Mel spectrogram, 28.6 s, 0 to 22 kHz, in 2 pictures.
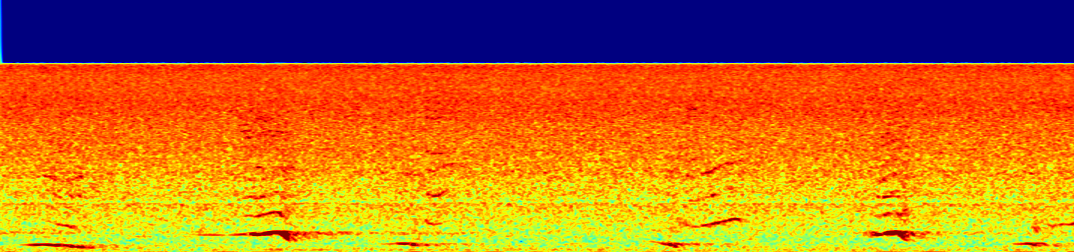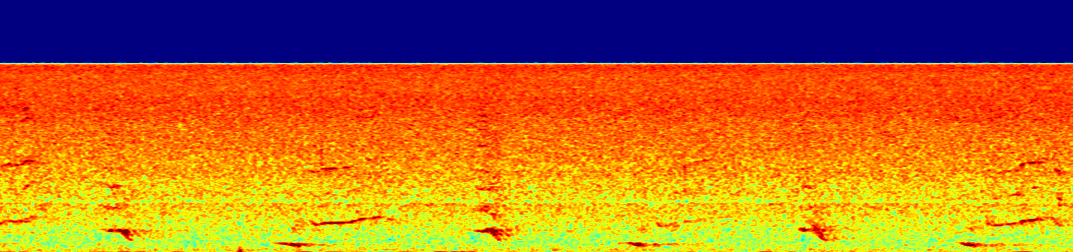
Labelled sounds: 9.3	9.6	humpback whale, 1.2 to 1.5 kHz

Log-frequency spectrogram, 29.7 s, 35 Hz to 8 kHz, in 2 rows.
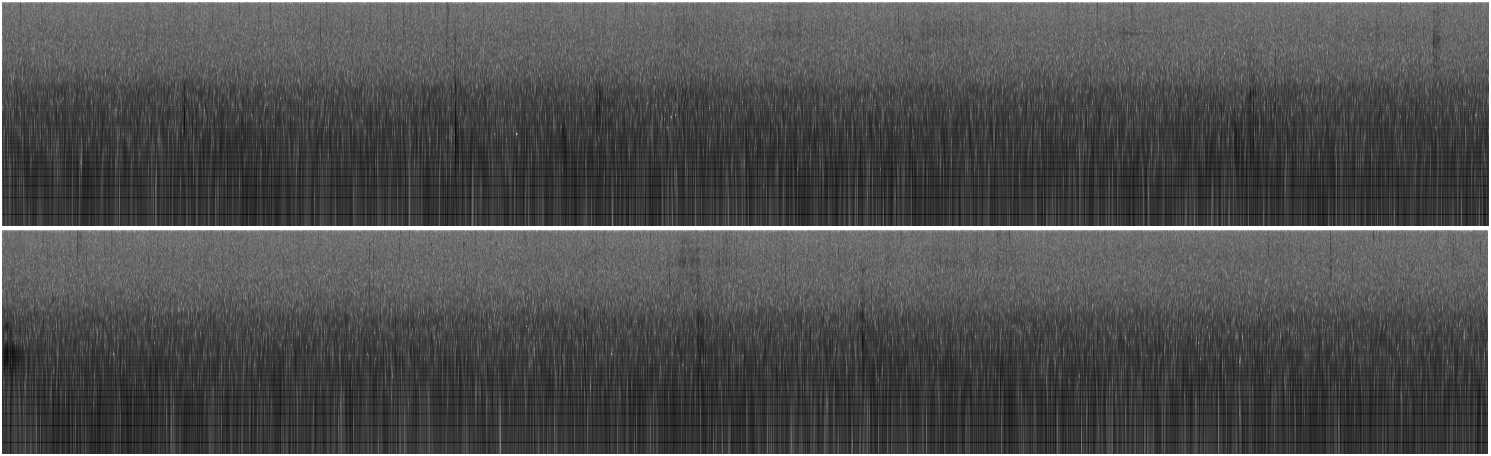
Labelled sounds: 11.1	11.5	killer whale, offshore, 3.6 to 3.8 kHz

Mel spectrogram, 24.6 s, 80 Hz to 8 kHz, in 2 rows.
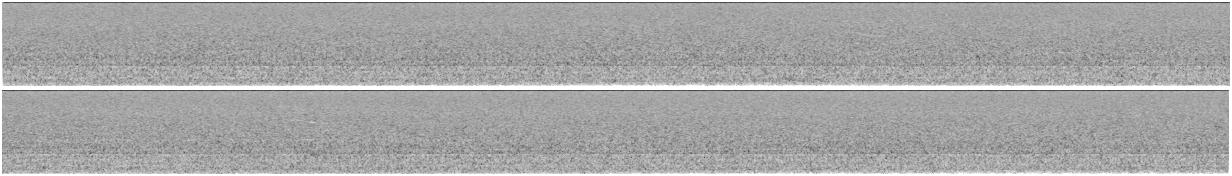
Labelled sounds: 8.5	8.9	killer whale, northern resident, A clan, AA subclan, call N04, 2.3 to 2.7 kHz

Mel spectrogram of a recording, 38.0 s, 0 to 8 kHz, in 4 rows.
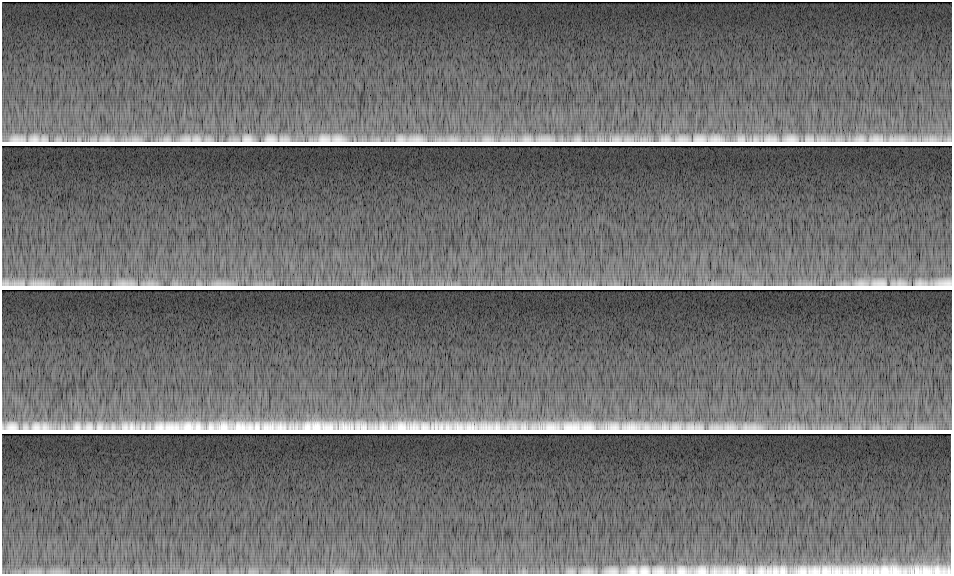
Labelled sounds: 29.5	29.9	small unidentified odontocete, 4.9 to 5.4 kHz

